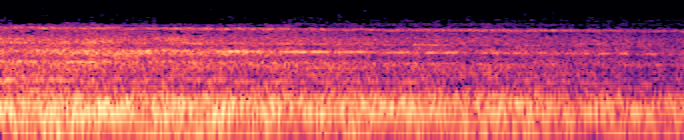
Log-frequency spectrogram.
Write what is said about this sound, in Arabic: دقائق وتصل الطائرة إلى مطار القاهرة الدولي.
